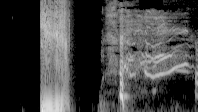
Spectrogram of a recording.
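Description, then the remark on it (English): A loud, buzzy fart blasts for about a third of a second, then a rising, squeaky whine with a brief snap follows, like air squeezed out under strain. “You lift me up when I fart so hard I fly.”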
